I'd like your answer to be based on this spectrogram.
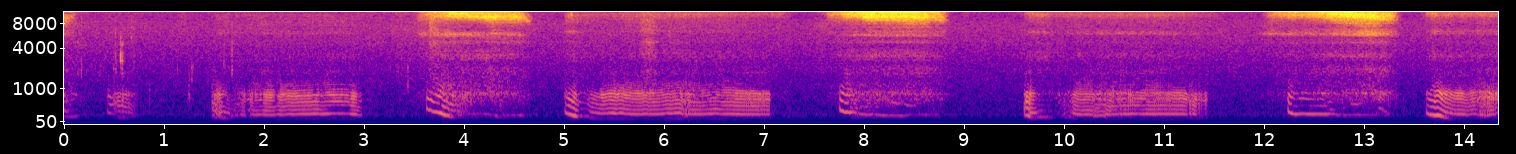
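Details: Snoring while sleeping, recorded 11-18-11: rhythmic tonal snores on each breath, about 15 a minute, with quiet gaps between.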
